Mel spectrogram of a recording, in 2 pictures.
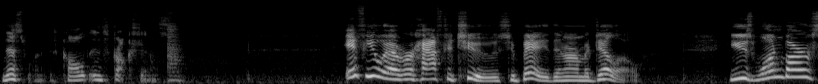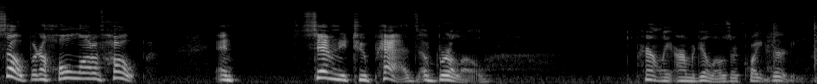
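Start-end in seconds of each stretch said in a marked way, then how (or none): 3.4-13.1 rhythmic instruction poem; poem reading. A narrator's reading. Reading the armadillo poem aloud, rhythmic poem read. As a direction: read it like funny directions.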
